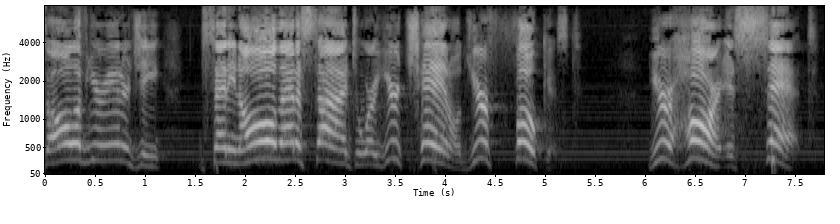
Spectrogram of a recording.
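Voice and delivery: preaching at full force. Real, not acted. Preacher urging his church to set wants aside, fervent. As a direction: drive it home to the congregation.

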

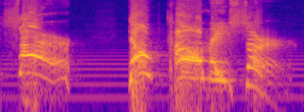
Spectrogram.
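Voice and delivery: loud, high, slow shout; a drill sergeant yelling at a recruit to stop saying sir. Retold or imitated. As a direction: stretch out the yell.

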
